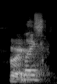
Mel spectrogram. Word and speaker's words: Wurtz: Wurtz. Like Hertz, but with a W.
